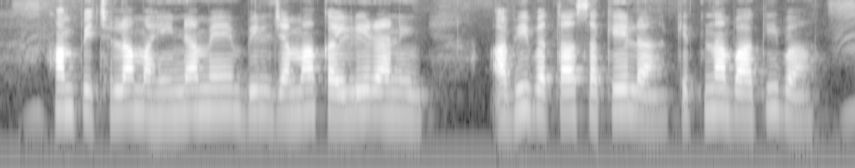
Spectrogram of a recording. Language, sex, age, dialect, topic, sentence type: Bhojpuri, female, 25-30, Southern / Standard, banking, question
